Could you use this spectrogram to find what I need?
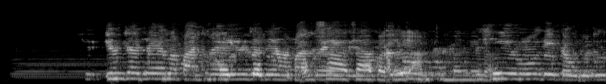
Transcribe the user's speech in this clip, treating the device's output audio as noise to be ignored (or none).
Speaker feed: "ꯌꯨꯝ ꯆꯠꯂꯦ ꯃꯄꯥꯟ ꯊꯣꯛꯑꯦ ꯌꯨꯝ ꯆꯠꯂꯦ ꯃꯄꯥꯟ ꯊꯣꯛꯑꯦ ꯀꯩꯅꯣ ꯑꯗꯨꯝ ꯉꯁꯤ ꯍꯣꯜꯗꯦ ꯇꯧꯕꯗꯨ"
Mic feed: ꯑꯣꯛꯁꯥ ꯆꯥꯕ ꯑꯗꯣ ꯌꯥꯝ ꯊꯨꯝꯃꯜꯂꯦꯕ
